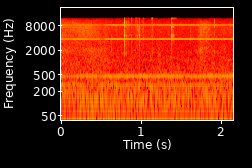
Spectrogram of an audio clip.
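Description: Quiet room tone: a steady faint electrical hum with a thin high whine, and two faint small ticks partway through.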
